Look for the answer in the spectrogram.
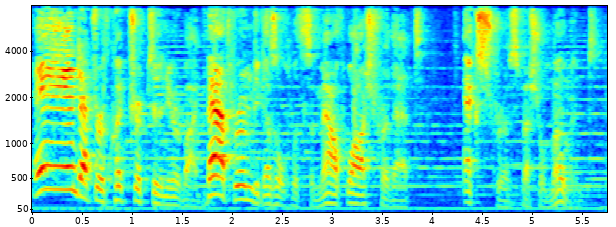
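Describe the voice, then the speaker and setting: A man narrating a comic storybook parody with wry, self-interrupting asides. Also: medium pitch.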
